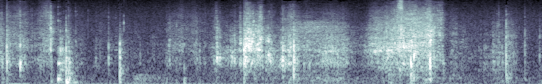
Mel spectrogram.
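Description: Paper and card stock rustling and sliding as a handmade kraft-paper envelope with a card inside is handled, in two short bursts around the middle, with a few light taps.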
